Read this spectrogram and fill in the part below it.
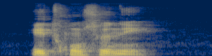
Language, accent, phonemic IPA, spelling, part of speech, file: French, France, /e.tʁɔ̃.sɔ.ne/, étronçonner, verb, LL-Q150 (fra)-étronçonner.wav
- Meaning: to cut off branches; debranch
